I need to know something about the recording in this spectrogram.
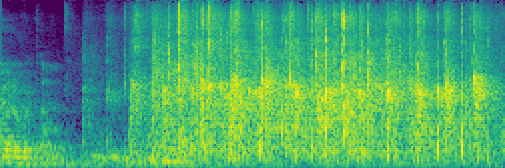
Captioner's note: applause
